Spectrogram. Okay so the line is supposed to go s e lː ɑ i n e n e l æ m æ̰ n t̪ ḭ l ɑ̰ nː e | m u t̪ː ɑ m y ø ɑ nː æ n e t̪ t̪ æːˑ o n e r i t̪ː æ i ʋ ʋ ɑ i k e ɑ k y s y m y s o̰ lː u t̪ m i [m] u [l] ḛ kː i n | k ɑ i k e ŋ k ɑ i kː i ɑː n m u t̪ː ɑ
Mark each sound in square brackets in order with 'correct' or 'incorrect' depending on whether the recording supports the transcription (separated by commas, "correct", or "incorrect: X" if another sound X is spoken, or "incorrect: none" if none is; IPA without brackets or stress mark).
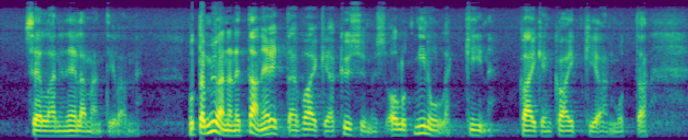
incorrect: n, incorrect: lː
